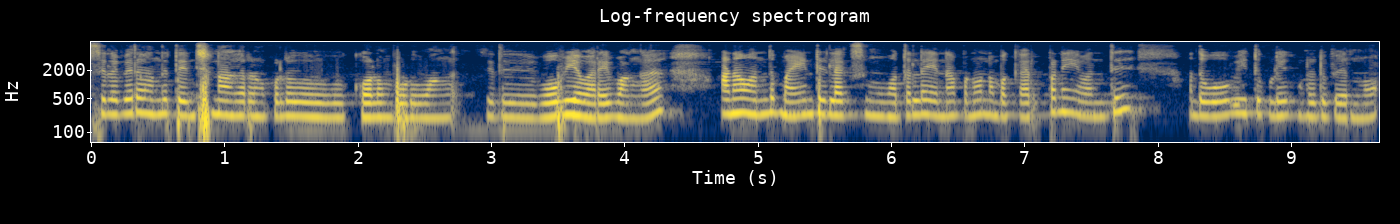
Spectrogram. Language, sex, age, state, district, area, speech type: Tamil, female, 18-30, Tamil Nadu, Namakkal, urban, spontaneous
